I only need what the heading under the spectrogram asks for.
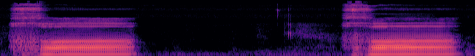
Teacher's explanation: It is read from the top of the throat.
